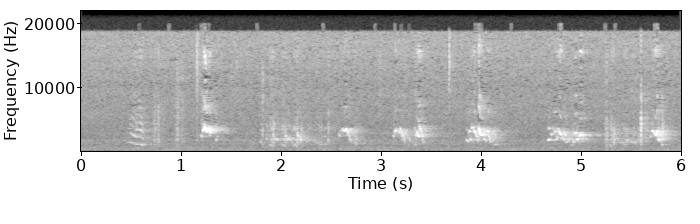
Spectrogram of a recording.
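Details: Birds chirping in short downward-sliding notes about once a second, loosely spaced, with a faint flutter and low hum in the background.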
